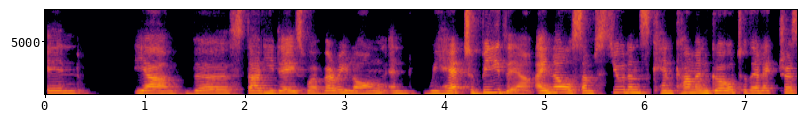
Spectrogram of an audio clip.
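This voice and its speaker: Her intonation fairly even, a woman speaks at a fairly high pitch with a German accent. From Germany. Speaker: knitter and podcaster. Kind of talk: interview conversation.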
